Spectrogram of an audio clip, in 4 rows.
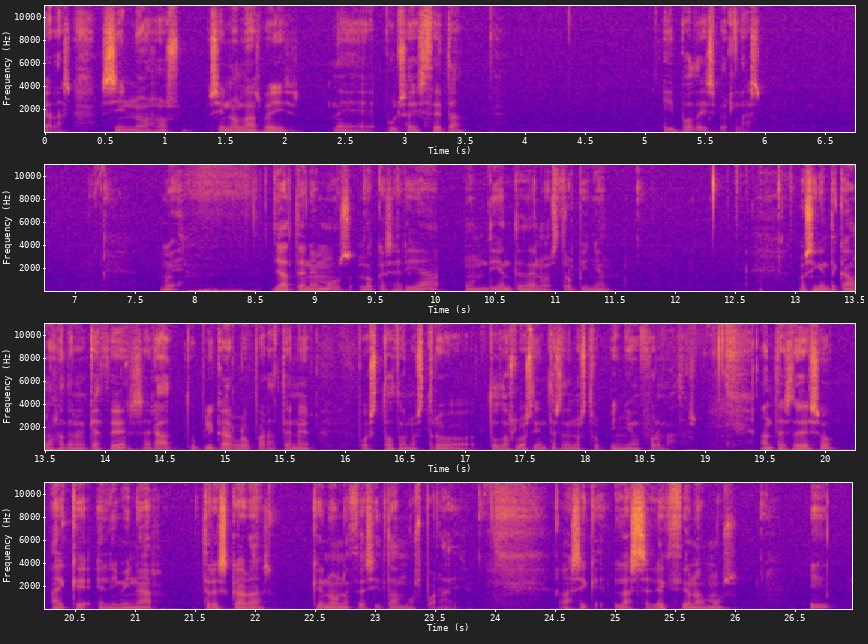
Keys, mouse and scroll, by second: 3.8 z, 4.4-8.1 middle drag, 8.5 scroll down 1, 9.0-10.2 middle drag, 10.3-12.5 middle drag, 12.7-13.0 scroll up 1, 13.1-13.4 scroll down 1, 13.6 click, 21.0 click, 22.7 right click, 23.5 shift+right click, 24.0 middle click, 25.4 shift+right click, 25.8-26.9 middle drag.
